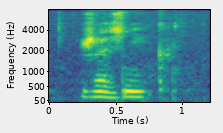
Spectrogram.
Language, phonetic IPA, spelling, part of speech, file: Polish, [ˈʒɛʑɲik], rzeźnik, noun, LL-Q809 (pol)-rzeźnik.wav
